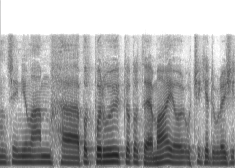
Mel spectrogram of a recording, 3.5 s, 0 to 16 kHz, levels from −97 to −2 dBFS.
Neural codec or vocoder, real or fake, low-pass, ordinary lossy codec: codec, 16 kHz, 0.5 kbps, X-Codec, WavLM features, trained on Multilingual LibriSpeech; fake; 7.2 kHz; AAC, 96 kbps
